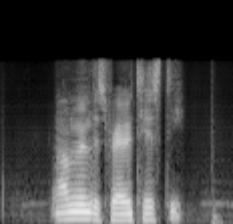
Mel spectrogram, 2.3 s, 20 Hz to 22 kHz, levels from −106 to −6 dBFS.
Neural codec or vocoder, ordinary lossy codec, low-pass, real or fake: codec, 16 kHz, 0.5 kbps, X-Codec, HuBERT features, trained on general audio; none; 7.2 kHz; fake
